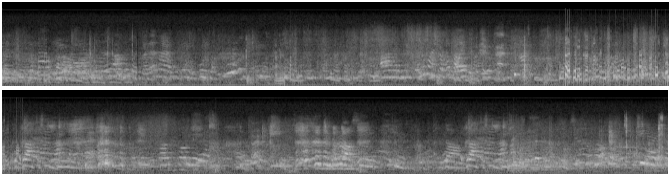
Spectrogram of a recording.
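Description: Children chatter and talk close by.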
